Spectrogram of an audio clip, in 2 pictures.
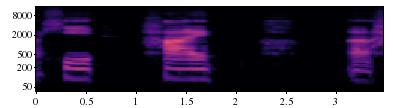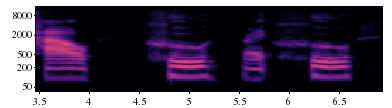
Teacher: It's an H. It's just, it's always colored by the vowel after it.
